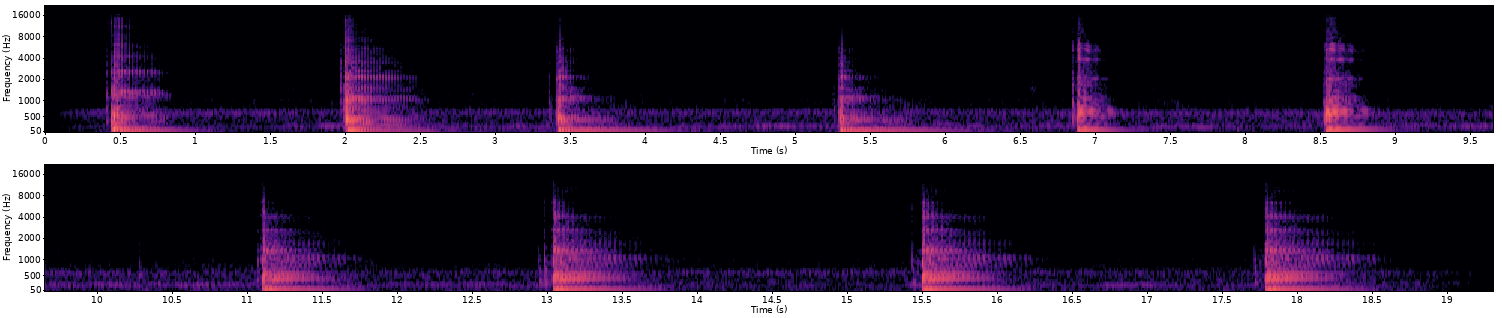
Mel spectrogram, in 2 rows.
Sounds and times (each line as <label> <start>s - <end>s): ruler twang 0.4s - 1.0s
ruler twang 2.0s - 2.6s
ruler twang 3.4s - 4.1s
ruler twang 5.3s - 6.0s
ruler twang 6.8s - 7.3s
ruler twang 8.5s - 8.9s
